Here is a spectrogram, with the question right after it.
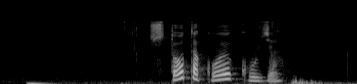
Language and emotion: Russian, neutral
